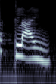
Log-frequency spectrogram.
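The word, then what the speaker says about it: climb: क्लाइंब का मतलब है, बी जो है यहाँ पर साइलेंट हो गया, एम के बाद में है, तो क्लाइंब पढ़ेंगे।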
